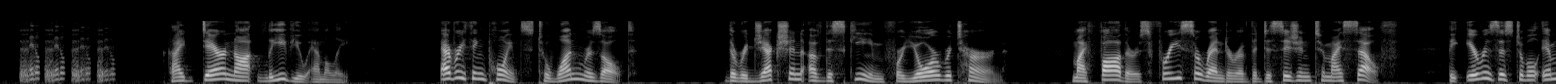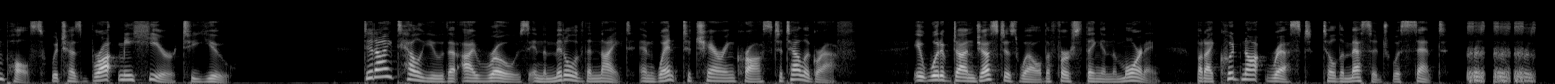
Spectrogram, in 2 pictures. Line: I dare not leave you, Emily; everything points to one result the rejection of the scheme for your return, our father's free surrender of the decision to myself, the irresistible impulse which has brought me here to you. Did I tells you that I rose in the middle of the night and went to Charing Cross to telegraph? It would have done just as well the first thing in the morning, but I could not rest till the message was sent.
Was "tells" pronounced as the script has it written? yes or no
no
